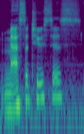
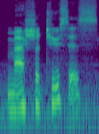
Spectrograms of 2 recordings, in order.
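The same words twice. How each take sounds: First: "Massachusetts" with plain s sounds, no ch, pitched up in doubt; second pronunciation attempt. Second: Tentative "Massachusetts" with a sh sound in the second syllable and no ch; struggled pronunciation attempt. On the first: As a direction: say "Massachusetts" as "Mass-a-too-sis", higher and questioning. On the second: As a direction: say "Massachusetts" slowly as "Mash-a-too-sis". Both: Shown as a demonstration. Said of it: "mocking me how I pronounce it".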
